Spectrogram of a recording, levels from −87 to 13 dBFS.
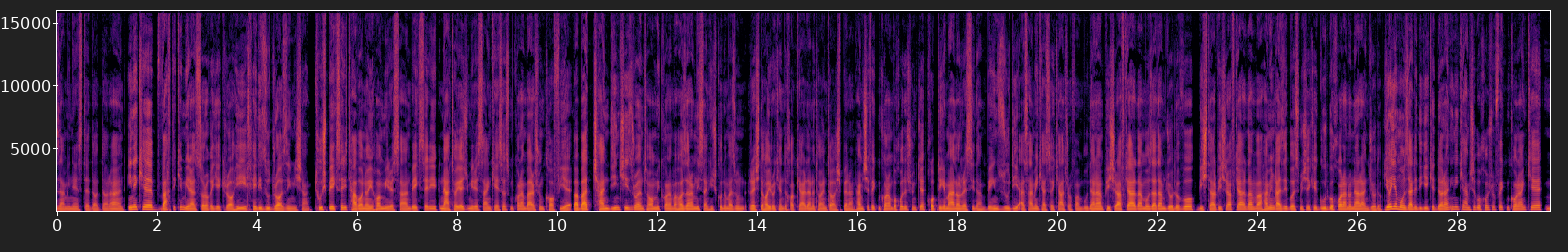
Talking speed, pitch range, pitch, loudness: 215 wpm, 105-135 Hz, 120 Hz, -20 LUFS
